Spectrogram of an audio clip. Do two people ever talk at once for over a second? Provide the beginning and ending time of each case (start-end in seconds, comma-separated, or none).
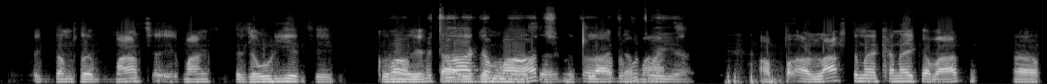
3.9-6.8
